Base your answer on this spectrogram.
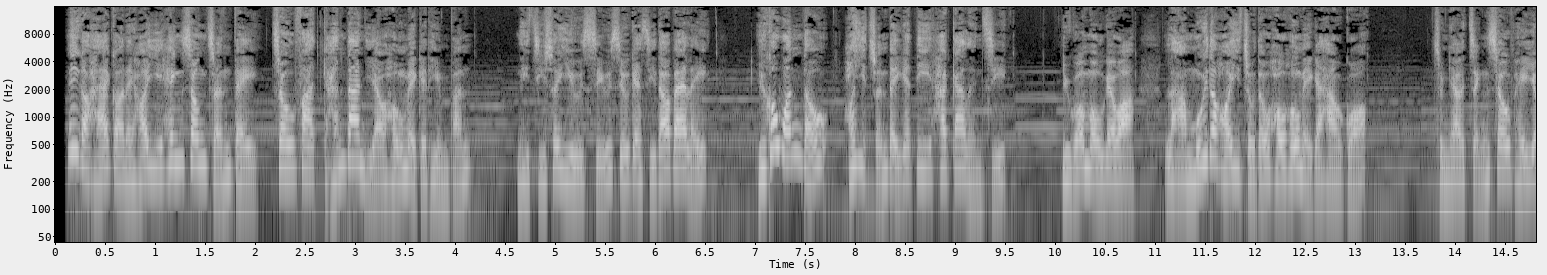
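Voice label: Canto narration, Cantonese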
